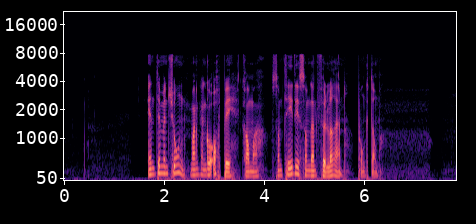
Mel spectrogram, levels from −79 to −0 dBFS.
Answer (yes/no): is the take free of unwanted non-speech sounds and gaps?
yes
